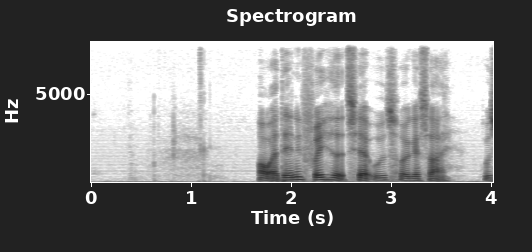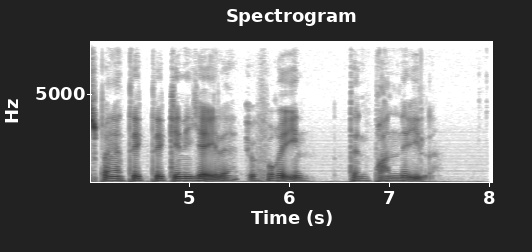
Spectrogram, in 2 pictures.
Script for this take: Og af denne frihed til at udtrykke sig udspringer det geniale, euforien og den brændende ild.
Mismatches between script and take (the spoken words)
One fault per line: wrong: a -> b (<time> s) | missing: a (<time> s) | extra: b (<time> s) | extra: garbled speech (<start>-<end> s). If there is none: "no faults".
extra: det (4.6 s)
missing: og (6.3 s)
